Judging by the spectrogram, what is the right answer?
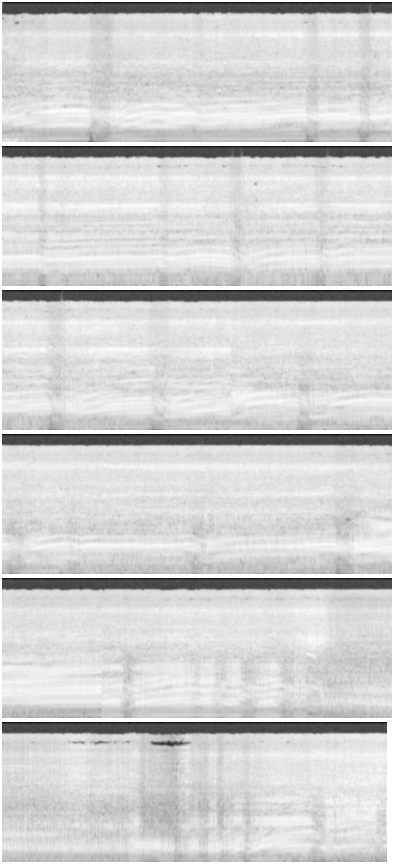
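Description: Large two-stroke chainsaw running at high revs while cutting a big bengkirai hardwood log. Its pitch rises and falls every second or two, and near the end it drops much lower before climbing again.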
